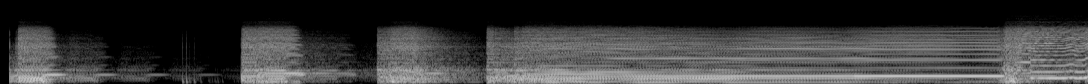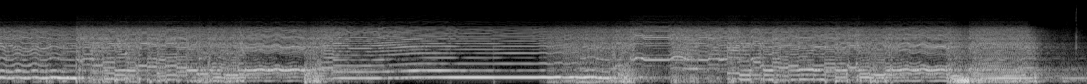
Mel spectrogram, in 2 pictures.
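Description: Distorted electric guitar lead lines played through the Mercuriall Ampbox amp simulator, with sustained bends and fast melodic runs over a dense driven tone. Close and continuous after a few short stabs, with no talking.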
